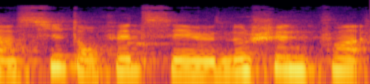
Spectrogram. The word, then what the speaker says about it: Notion: attendue sur nos chaînes donc ça s'écrit notion mais ceux des notions d'anglais donc nos chaînes qu'est ce que c'est c'est un outil sur internet c'est un site en fait c'est nos chaînes point s o c'est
